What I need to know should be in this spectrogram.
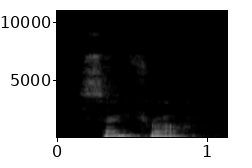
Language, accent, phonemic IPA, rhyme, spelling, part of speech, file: English, Southern England, /sɑŋˈfɹɑ/, -ɑ, sangfroid, noun, LL-Q1860 (eng)-sangfroid.wav
- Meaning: Composure, self-possession or imperturbability especially when in a dangerous situation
